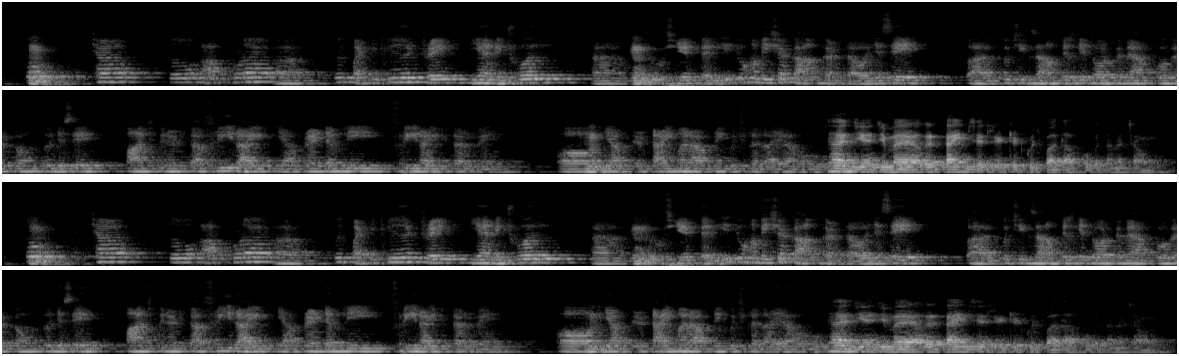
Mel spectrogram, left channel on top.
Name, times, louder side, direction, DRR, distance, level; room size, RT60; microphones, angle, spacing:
voice 1, 0.9-1.2 1.7-3.0 3.3-5.5 5.9-9.1 9.6-12.7 13.0-16.7 17.3-20.0, right 1 dB, 20° right, -3 dB, 0.7 m, -32 dB
voice 2, 20.0-23.3, left 2 dB, 35° left, 5 dB, 0.3 m, -28 dB
2.6 x 2.1 x 2.4 m, 0.89 s
head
